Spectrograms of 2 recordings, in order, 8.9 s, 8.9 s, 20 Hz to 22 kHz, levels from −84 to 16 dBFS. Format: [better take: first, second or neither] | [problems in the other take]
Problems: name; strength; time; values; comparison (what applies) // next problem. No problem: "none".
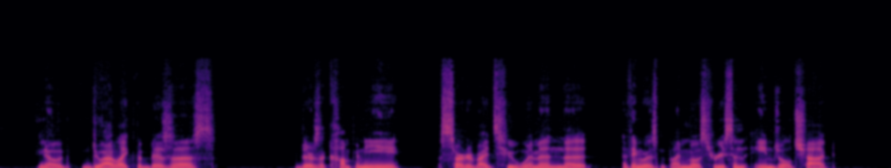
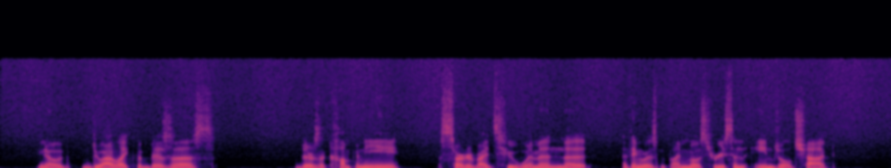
first | hiss; faint; throughout; 20 dB below the speech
